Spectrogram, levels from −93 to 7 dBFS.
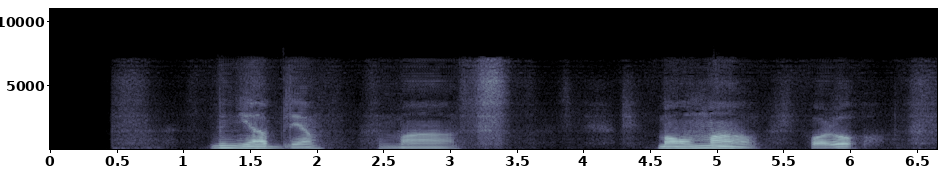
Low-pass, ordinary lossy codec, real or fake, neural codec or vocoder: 7.2 kHz; AAC, 32 kbps; fake; codec, 16 kHz, 0.2 kbps, FocalCodec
